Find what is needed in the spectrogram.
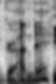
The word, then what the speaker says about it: Grande: It's like the coffee. – It's Ariana Grande? – Yeah. It's not Grande.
